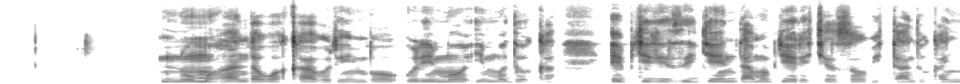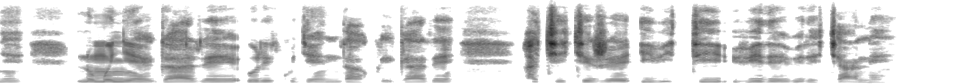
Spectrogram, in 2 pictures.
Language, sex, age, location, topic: Kinyarwanda, male, 25-35, Nyagatare, government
